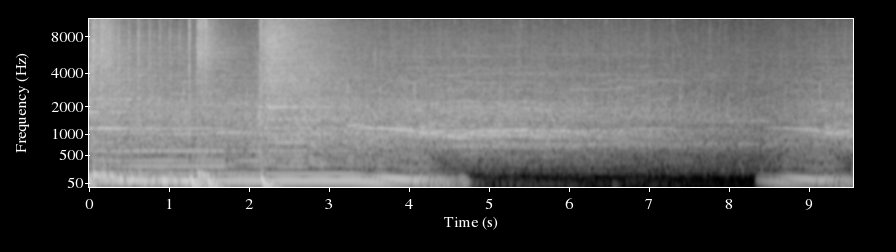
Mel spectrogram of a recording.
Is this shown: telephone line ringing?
no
